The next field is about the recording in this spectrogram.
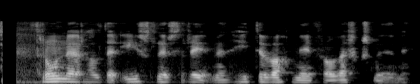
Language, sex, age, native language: Icelandic, male, 13, Icelandic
